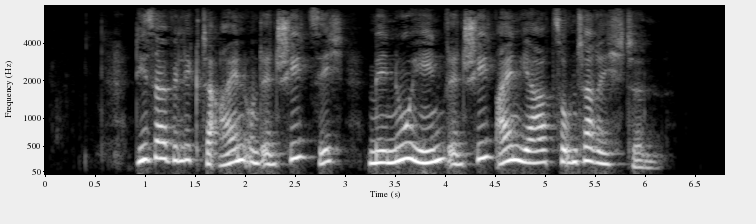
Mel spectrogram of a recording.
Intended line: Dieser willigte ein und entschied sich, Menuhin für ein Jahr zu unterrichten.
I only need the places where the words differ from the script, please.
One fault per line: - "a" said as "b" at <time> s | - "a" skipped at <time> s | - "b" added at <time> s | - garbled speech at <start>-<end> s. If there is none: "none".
- "für" said as "entschied" at 4.0 s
